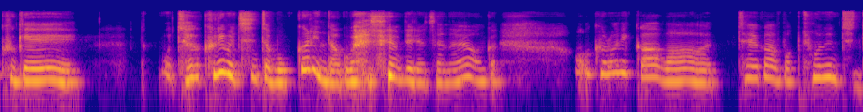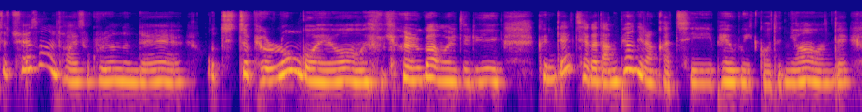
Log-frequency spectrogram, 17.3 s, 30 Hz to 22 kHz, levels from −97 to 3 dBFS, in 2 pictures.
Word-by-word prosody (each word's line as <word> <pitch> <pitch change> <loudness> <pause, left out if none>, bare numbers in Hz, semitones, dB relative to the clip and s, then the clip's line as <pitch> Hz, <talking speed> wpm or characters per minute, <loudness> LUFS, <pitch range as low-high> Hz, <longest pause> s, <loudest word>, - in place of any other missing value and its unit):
그게 195 -3 +2 0.8
어 265 -4 -9
제가 235 +1 0
그림을 285 0 +7
진짜 235 -2 -1
못 180 -1 -1
그린다고 190 - +2
말씀 200 +5 +5
드렸잖아요. 180 +2 -5 0.2
그러니까 190 - -10 0.8
어 295 - -9
그러니까 290 -5 -3
막 190 -2 -3 0.2
제가 225 0 -5
막 190 -1 -9
저는 230 -1 -2
진짜 260 +9 -9
최선을 375 +2 -2
다해서 185 -1 -3
그렸는데 185 -1 -2 0.2
어 245 - -7
진짜 285 - 0
별로인 275 - +3
거예요 195 -3 +2
이 185 0 0 0.2
결과물들이. 195 -4 +1 0.3
근데 250 - -2
제가 220 - -1
남편이랑 190 - +3
같이 175 +3 -6
배우고 185 -1 +2
있거든요. 180 +3 -2
근데 175 +1 -5
195 Hz, 290 characters per minute, -24 LUFS, 185-240 Hz, 0.8 s, 그림을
